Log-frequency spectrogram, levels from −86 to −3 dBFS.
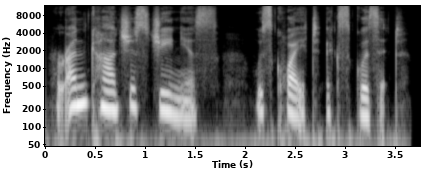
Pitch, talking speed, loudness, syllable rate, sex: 195 Hz, 95 wpm, -19 LUFS, 4.0 syllables/s, female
